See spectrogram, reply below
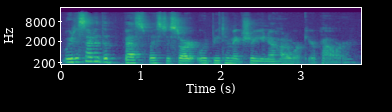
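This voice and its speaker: A woman's voice: fairly low pitch, lively intonation, quick pace, darkish tone, lightly acted. A woman playing a blunt, inquisitive, dryly skeptical character in a naturalistic audio drama. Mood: curious, skeptical. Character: blunt, inquisitive, coffee-craving scientific-minded woman.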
